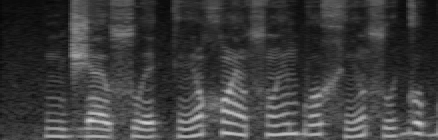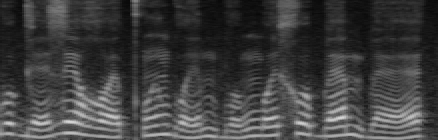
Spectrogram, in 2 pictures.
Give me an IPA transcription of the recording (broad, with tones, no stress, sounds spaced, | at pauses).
n d͡ʒ ɛ˨˩ sʷ e˨˩˦ k ĩ˩˥ χʷ ẽ˥˧ sʷ ĩ˧˥ b ʊ˧˥ x ĩ˩˥ sʷ i˩˥ ɡ ʊ˥˧ b ʊ˥˧ ɡ e˨˩˦ z e˥˧ ʁʷ ɛ˨˩˦ kʷʼ ĩ˧˥ ɡʷ e˨˩˦ m b ʊ˨˩˦ ŋʷ e˧˥ x ʊ˥˧ b ɛ˧˥ m b ɛ˨˩˦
